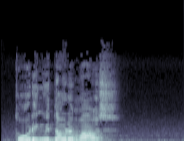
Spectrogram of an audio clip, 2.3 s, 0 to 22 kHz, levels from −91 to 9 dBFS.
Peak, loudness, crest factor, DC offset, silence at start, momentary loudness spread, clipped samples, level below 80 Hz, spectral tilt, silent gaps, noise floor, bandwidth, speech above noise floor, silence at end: 0 dBFS; -11 LUFS; 14 dB; under 0.1%; 0.2 s; 10 LU; under 0.1%; -52 dBFS; -5 dB/octave; none; -44 dBFS; 13.5 kHz; 33 dB; 0.85 s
